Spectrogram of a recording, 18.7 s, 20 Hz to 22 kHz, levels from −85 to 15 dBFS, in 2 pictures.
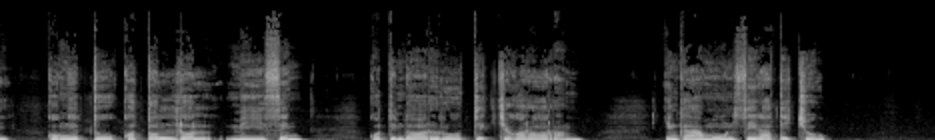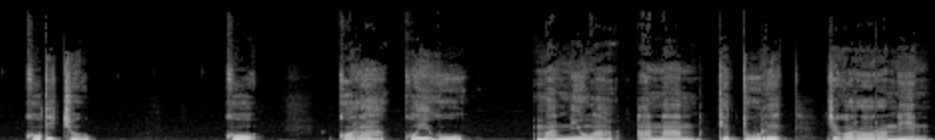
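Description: A speech recording in which a stream segment is repeated: from 9.75 s to 11.75 s, two seconds of the programme play a second time, adding 2 s to the running time. A small blip marks the jump back. This isn't a brief stutter or a dropout: a whole block of audio plays again in order, as happens when the player fetches or queues the same segment twice.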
